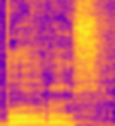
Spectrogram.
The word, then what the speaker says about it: Bortles: They drafted Blake Bortles. Yeah. Is that how you say it? Bortles?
